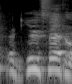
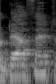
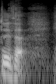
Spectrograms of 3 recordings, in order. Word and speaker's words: Douthat: Douthat or Douthat, either one, yeah. – Right, Douthat.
